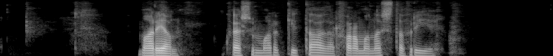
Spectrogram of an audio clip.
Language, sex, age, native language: Icelandic, male, 30-39, Icelandic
